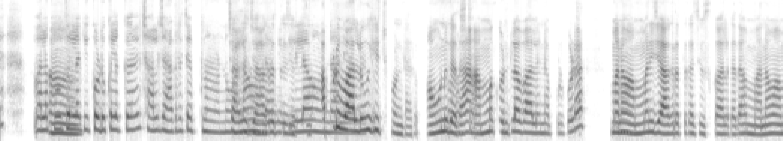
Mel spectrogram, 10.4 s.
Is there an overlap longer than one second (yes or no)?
yes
